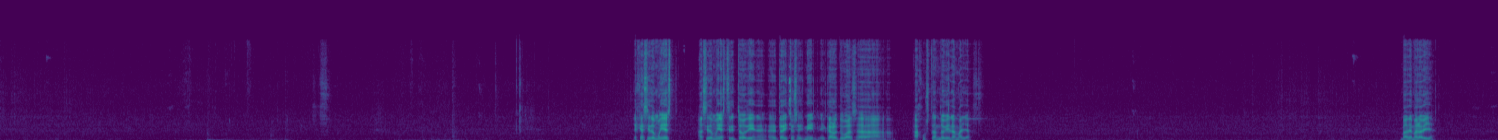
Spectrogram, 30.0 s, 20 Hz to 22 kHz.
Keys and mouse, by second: 0.4 Tab, 3.8 g, 4.6 g, 5.8 g, 6.6 g, 8.4 g, 15.7-17.5 drag, 16.2 g, 16.8 right click, 17.5 g, 18.9-20.4 drag, 20.4-21.7 middle drag, 22.9 a, 23.2 a.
